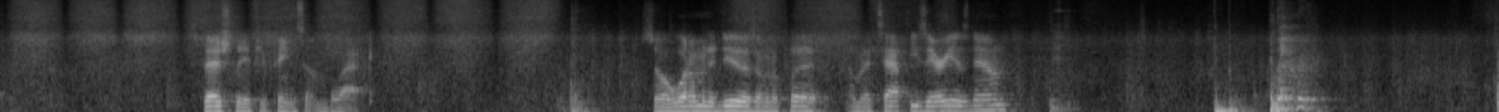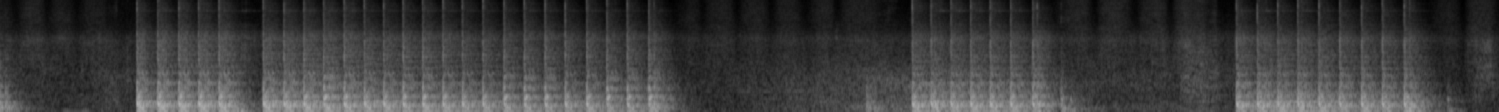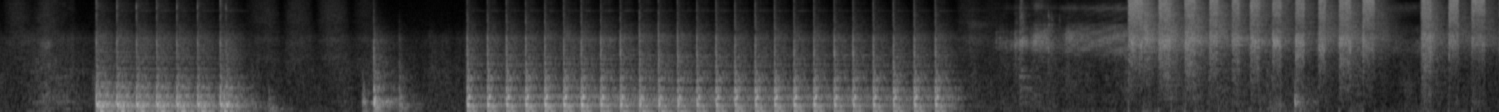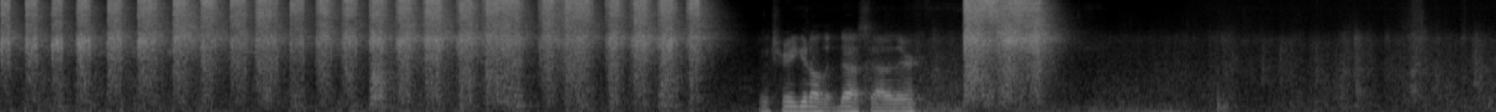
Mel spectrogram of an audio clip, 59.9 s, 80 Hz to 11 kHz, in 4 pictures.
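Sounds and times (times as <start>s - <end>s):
body hammer tapping sheet metal: 16.4s - 21.8s, 27.4s - 29.4s, 30.9s - 32.5s, 34.6s - 39.6s
compressed air blow gun hissing: 39.7s - 52.2s, 54.6s - 55.7s.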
